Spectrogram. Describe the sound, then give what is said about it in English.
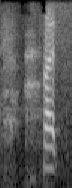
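An old dog walking behind a person breathes heavily, rough wheezy exhales ending in a louder, brief voiced snort or whine, with no talking. “He's old and breathes heavy, so my apologies.”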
